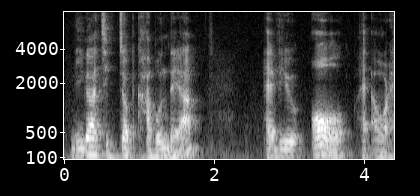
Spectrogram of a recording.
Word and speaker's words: 네가: So here we wrote it as 네가 because that's the actual pronunciation that people say this word in or phrase in, 네가.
